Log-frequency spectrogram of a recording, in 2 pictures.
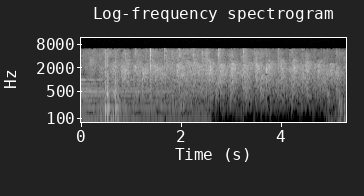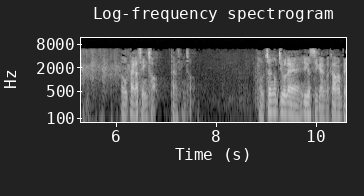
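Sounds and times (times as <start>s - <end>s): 
audience applause: 0.0s - 6.6s
speech: 6.1s - 7.7s, 8.8s - 10.5s.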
